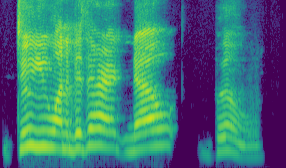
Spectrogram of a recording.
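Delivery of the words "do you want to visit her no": loud, fast, harsh voice. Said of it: "snatched the phone out of Julie's hand and said".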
